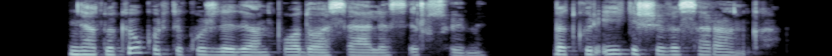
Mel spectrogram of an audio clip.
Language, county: Lithuanian, Tauragė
